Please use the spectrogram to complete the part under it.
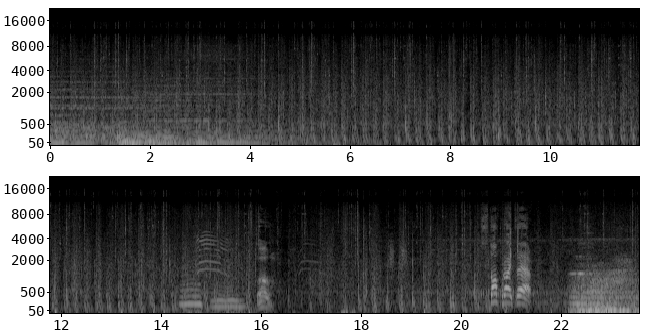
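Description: A horse gallops with quick, rhythmic hoofbeats on a dirt path.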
